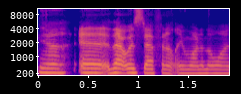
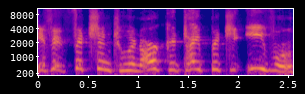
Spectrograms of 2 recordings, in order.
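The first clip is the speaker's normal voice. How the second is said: put-on very high creaky elderly voice; 10 semitones higher, 4 dB louder than usual. Quoting the two people he's talking with from an earlier discussion, imitating them as old. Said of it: "I don't know why I'm making you both sound old".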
